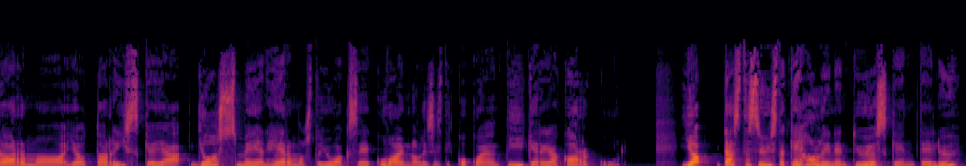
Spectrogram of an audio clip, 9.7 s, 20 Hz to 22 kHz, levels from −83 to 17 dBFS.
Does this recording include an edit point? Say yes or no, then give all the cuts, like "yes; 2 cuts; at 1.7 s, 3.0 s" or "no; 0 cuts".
no; 0 cuts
